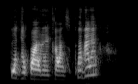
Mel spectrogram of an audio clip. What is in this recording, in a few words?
Voice Strict Words; Splatoon; Callie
